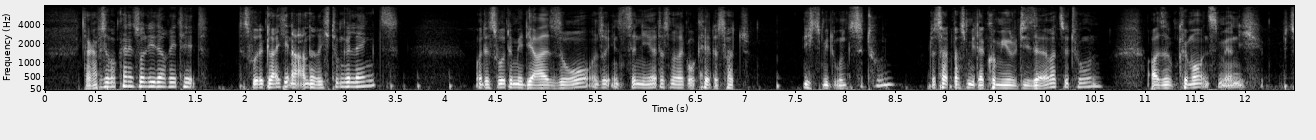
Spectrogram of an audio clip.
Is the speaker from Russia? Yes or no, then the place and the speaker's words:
no; Freiburg, Baden-Württemberg, Germany; Also wenn ich sage, du, ich komme aus Freiburg, dann ist es, ja, aber woher kommen deine Eltern?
